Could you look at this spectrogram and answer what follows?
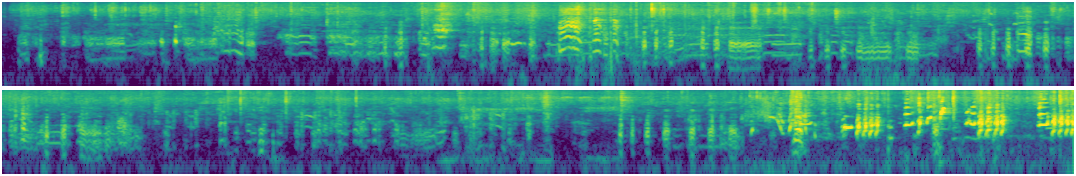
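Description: Kabir and Rhode Island Red chickens clucking softly as they feed, a few short calls at a time, with louder, quickly repeated calls in the last three seconds.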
